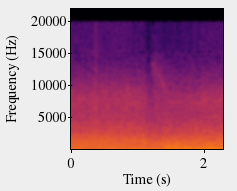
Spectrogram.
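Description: A GT2 supercar in the GTA V FiveM racing game holds a steady, loud engine drone that rises slightly in revs midway, heard alone with no talking.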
